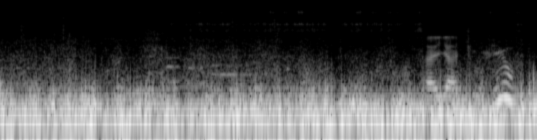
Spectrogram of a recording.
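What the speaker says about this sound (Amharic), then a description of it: "ንፋስ አለ እንጂ" Wind blowing across the rocky rim of a rift valley gorge, a constant loud buffeting rumble on the microphone, with a person speaking briefly near the end.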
